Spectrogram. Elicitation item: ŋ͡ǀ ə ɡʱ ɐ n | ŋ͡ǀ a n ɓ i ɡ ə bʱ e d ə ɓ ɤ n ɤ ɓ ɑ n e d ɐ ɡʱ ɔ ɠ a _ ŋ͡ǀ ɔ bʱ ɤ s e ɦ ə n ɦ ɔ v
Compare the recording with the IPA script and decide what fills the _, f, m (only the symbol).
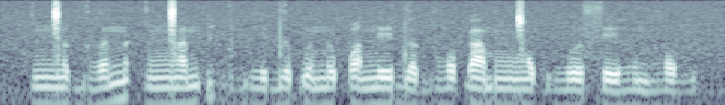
m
